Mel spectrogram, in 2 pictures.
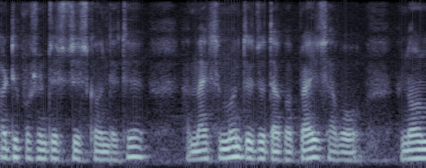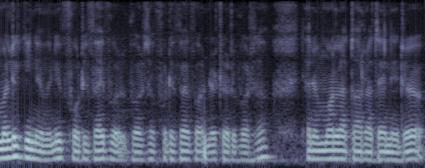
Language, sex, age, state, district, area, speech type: Nepali, male, 18-30, West Bengal, Darjeeling, rural, spontaneous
